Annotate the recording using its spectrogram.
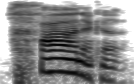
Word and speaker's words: Hanukkah: The best way to say it is you've got to, it's almost like bringing up some spit. It's Hanukkah. – Clear your throat.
